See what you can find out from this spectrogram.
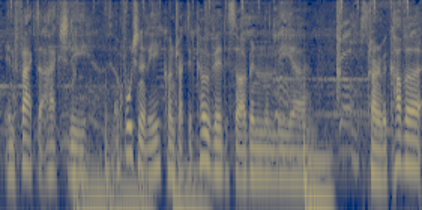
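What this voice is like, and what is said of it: Sick, under-the-weather voice. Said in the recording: “you can probably tell by my voice, I've been really under the weather over the last couple of days.”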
